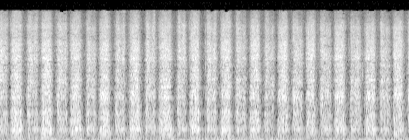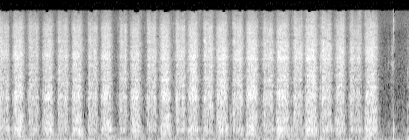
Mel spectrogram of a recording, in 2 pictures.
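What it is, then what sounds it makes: Raw potato piece scrubbed on sandpaper. A small, solid chunk of raw potato, held in the fingertips, is scrubbed rapidly back and forth on sandpaper. Steady, bright, gritty rasping strokes repeat at an even pace and stop just before the end. The scrubbing leaves grated potato pulp and liquid behind.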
